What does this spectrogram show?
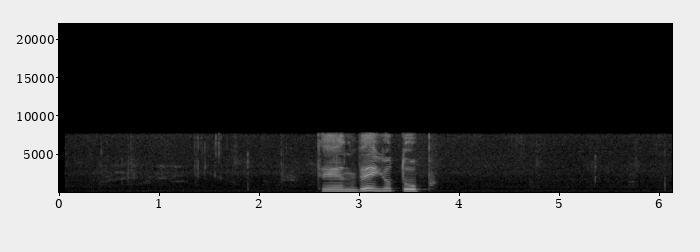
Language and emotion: Russian, neutral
